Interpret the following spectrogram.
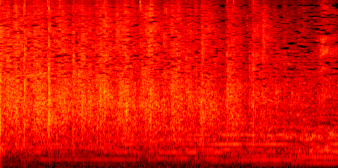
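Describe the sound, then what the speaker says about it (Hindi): A studio audience at a televised political interview session applauds loudly for Samajwadi Party leader Akhilesh Yadav, with dense, sustained clapping that fills the room throughout. "जोरदार तालियां समाजवादी पार्टी के सुप्रीमो अखिलेश यादव जी के लिए"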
